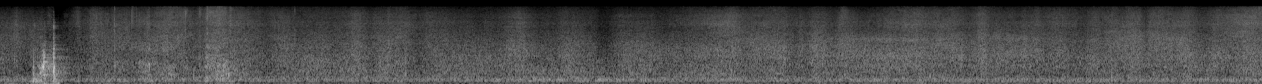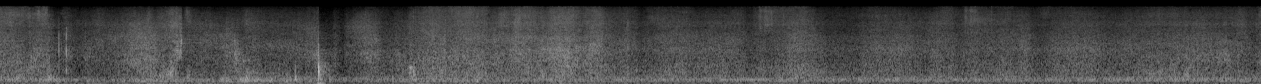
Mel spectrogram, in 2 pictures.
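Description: A towel rubs and rustles against wet hair close by.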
